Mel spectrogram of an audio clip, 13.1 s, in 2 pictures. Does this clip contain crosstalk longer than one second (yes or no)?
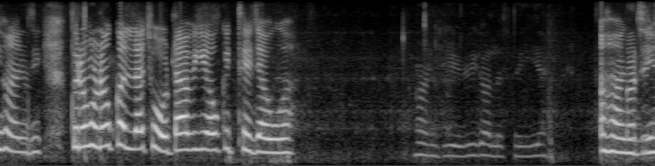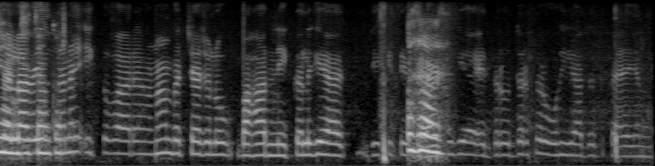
yes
